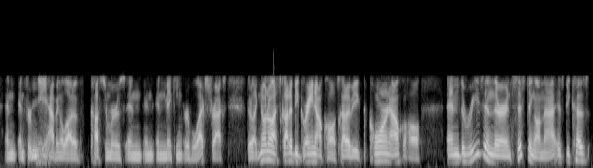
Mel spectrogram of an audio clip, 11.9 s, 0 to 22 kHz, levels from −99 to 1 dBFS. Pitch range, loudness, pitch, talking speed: 90-125 Hz, -26 LUFS, 110 Hz, 200 wpm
